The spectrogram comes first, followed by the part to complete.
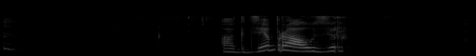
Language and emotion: Russian, neutral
